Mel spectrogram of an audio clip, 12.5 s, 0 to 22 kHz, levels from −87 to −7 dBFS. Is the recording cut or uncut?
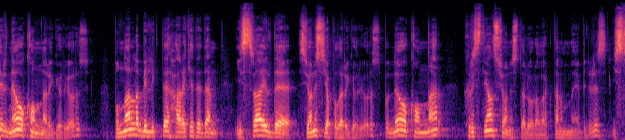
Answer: uncut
